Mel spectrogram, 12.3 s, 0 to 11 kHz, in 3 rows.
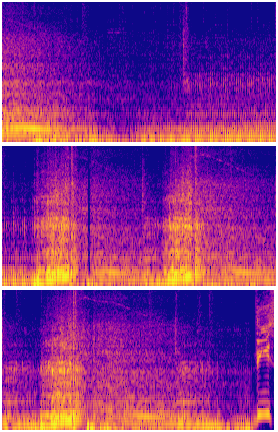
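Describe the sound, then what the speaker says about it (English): A 2021 Audi Q3 RS Sportback with an optional valved sport exhaust revs hard several times, each blip rising and falling back to a throaty idle, loud and close with no talking. "this car comes with a sport exhaust"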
